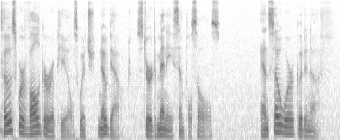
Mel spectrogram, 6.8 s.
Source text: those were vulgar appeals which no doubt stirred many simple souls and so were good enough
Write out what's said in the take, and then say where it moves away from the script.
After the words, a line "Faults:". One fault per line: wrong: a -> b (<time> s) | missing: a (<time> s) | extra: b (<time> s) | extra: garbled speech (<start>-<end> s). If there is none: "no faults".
those were vulgar appeals which no doubt stirred many simple souls and so were good enough
Faults:
no faults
